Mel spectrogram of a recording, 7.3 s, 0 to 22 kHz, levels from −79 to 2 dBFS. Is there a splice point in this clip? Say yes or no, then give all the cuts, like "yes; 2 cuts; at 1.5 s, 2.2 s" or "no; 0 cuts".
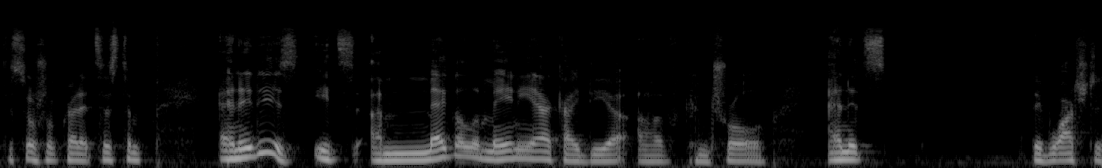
no; 0 cuts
